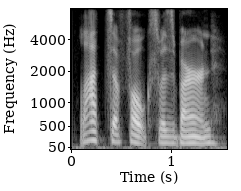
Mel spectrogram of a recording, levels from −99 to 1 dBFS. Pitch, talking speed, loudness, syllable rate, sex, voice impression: 145 Hz, 190 wpm, -19 LUFS, 4.4 syllables/s, female, feminine, very adult-like, very unique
